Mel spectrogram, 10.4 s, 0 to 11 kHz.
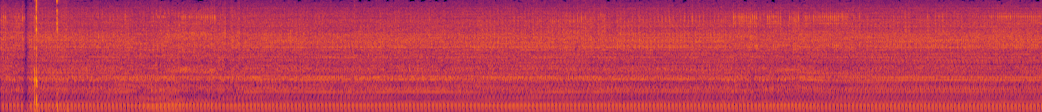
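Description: The small gas engine of a 27-ton log splitter runs steadily. From about a second and a half in until near the end its low note is heavier, as the hydraulic ram drives the wedge through a round of cherry firewood. There are a couple of sharp clicks just after the start.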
